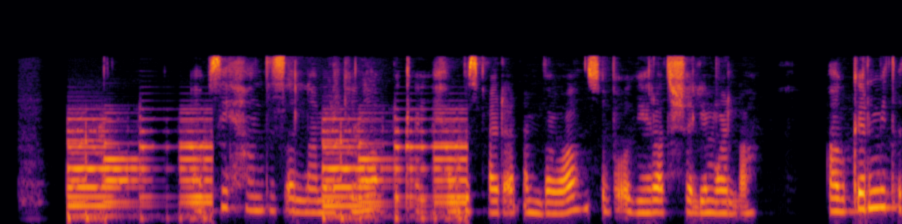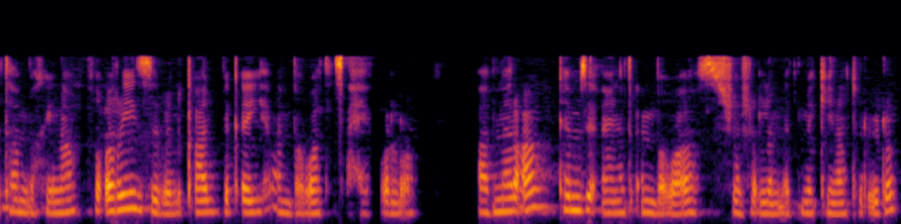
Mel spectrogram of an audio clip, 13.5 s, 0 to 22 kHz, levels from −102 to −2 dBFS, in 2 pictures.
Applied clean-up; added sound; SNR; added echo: neural mask model RNNoise.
